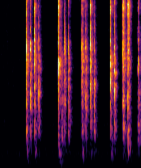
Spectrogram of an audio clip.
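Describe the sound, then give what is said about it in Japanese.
Loud clacky computer keyboard typing in a few quick bursts of many keystrokes, each burst a rapid run of sharp clicks, with short pauses between bursts. “ずっと思ってるけど僕のキーボードってうるさいよね、カチャチャチャチャチャチャチャチャね”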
